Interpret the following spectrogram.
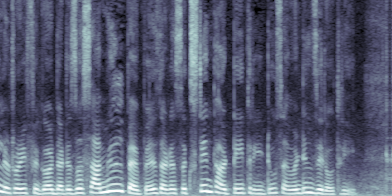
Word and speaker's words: Pepys: So now talking about another literary figure, that is Samuel Pepys, that is 1633 to 1703. Samuel Pepys, it normally pronounced the Pepys, was the son of a London tailor.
